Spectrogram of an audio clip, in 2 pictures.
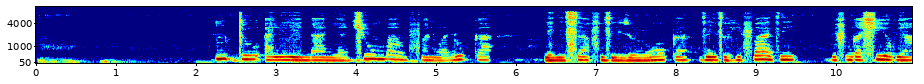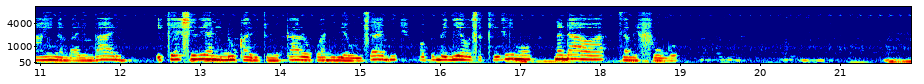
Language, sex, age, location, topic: Swahili, female, 25-35, Dar es Salaam, agriculture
